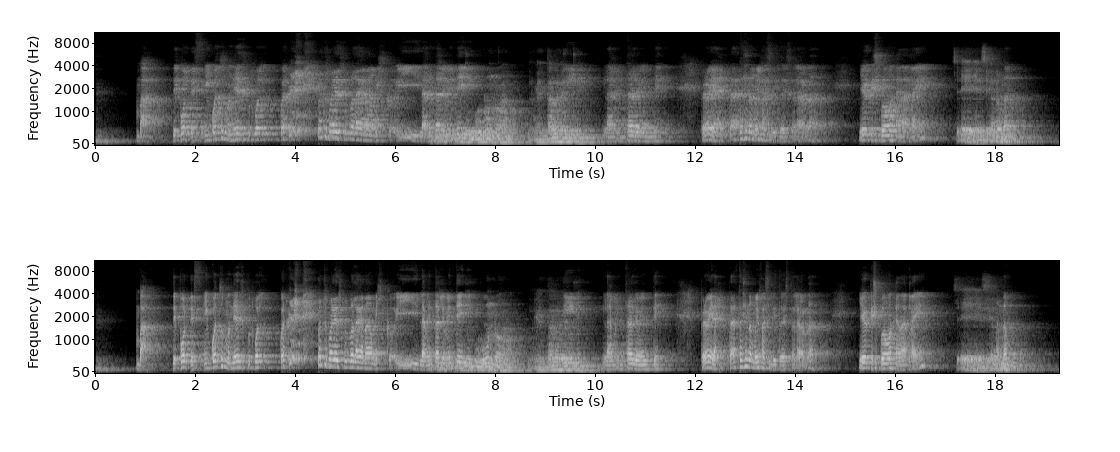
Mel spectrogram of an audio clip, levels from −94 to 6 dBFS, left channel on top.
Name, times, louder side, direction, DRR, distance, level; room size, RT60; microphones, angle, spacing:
voice 1, 0.8-1.2 1.7-3.3 3.7-8.3 8.8-8.9 9.3-9.7 10.1-11.3 11.6-14.4 14.8-15.0 15.3-16.6 18.0-18.3, right 5 dB, 65° right, 4 dB, 0.4 m, -26 dB
voice 2, 6.7-8.3 8.6-9.7 17.2-18.3, equal, 35° left, -1 dB, 1.1 m, -27 dB
6.5 x 4.8 x 4.1 m, 1.5 s
head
